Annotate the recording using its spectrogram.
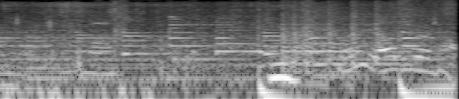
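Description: Background music: sustained melodic tones, with a low bass line coming in about one and a half seconds in.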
